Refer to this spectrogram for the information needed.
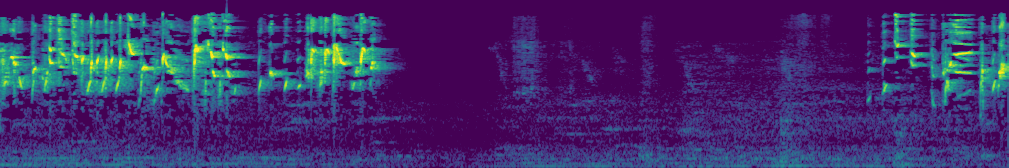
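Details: European goldfinch from Morocco, Wadani type, described as wild: lively high twittering song for about four seconds, then near silence with faint low background hum, and a fresh burst of sharp chirps near the end.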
